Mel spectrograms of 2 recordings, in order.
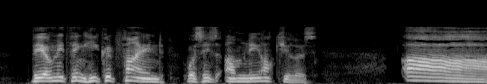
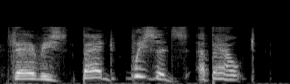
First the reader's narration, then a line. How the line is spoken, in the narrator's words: she squeaked distractedly as she leaned forward and labored to keep running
